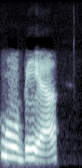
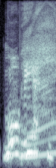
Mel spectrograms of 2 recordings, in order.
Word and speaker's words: Morbier: And I used to remember how to pronounce it by thinking that it was like, I'd like more beer. But it's not more beer. It's Morbier cheese.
